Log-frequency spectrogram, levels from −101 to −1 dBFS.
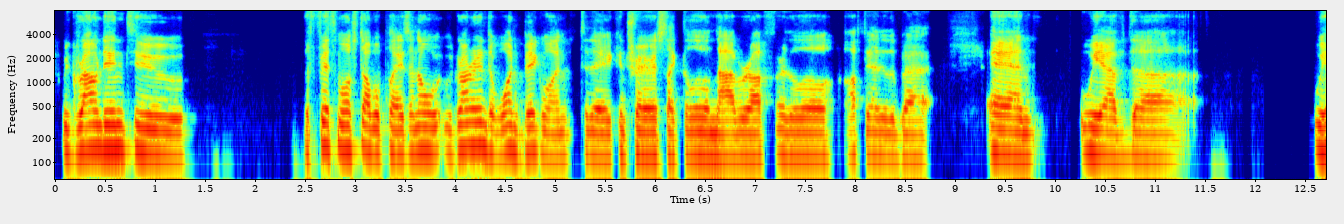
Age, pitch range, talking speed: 30-49, 115-135 Hz, 175 wpm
